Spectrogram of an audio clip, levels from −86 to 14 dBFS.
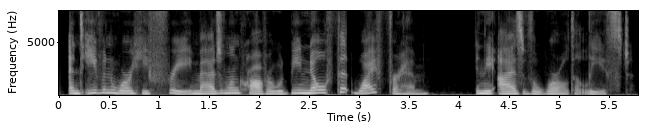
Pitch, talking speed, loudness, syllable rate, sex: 225 Hz, 215 wpm, -17 LUFS, 5.3 syllables/s, female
